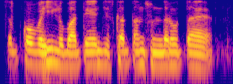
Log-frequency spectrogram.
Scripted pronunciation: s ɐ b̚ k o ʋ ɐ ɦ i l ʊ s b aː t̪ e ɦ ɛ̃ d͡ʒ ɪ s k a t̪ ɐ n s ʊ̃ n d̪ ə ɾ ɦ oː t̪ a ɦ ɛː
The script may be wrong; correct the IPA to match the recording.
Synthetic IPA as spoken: s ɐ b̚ k o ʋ ɐ ɦ i l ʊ b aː t̪ e ɦ ɛ̃ d͡ʒ ɪ s k a t̪ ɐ n s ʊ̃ n d̪ ə ɾ ɦ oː t̪ a ɦ ɛː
